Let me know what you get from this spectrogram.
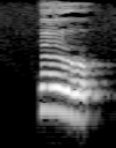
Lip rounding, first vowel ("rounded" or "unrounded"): rounded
